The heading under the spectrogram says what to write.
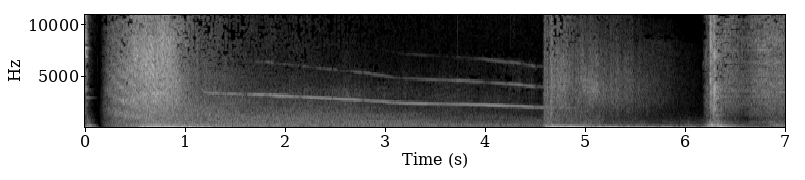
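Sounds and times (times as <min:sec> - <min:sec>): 
thin high whistle falling in pitch: 0:00.2 - 0:05.4
M72 LAW rocket explosion outside a cabin: 0:00.2 - 0:06.3
M72 LAW rocket launcher firing outside a cabin: 0:00.2 - 0:06.7.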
